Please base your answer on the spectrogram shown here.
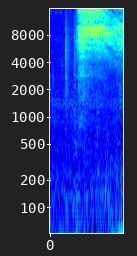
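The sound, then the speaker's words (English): A voice imitates a snake's hiss: one breathy, high-pitched hiss that swells in after half a second and holds for about a second, moderately loud over faint background noise. “Snake. Good.”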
